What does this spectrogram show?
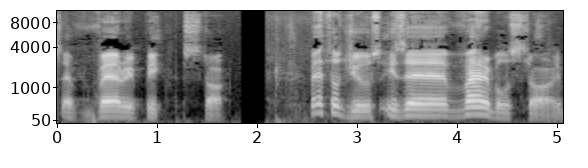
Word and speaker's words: Betelgeuse: The correct pronunciation is Betelgeuse or Abtaljosa, as in Arabic.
